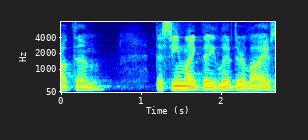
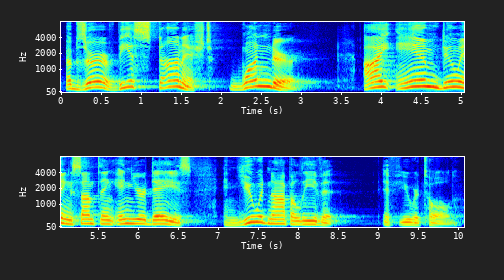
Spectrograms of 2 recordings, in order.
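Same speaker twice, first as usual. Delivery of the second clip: louder and higher, slow proclaiming; commanding God voice; 4 semitones higher, 6 dB louder than usual. Acted. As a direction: announce each command like God himself. Preacher voices God's answer.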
